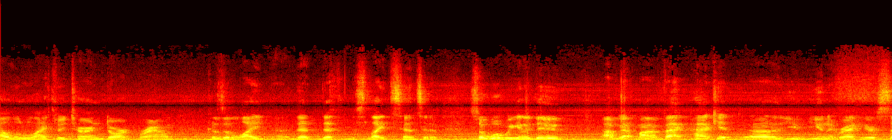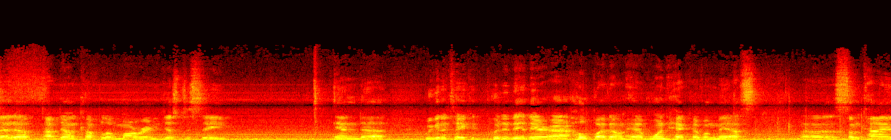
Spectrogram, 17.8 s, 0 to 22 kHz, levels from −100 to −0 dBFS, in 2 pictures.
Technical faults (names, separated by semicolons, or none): none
